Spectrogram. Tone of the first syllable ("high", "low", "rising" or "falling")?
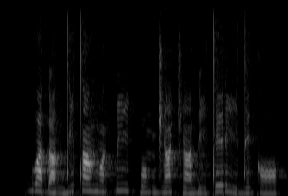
falling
